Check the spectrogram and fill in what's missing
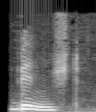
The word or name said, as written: binged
